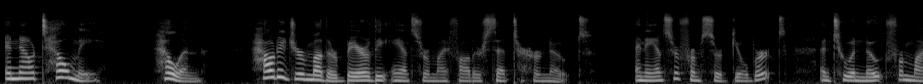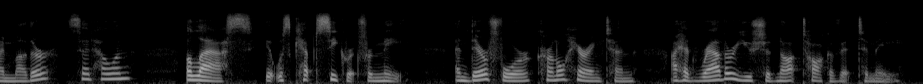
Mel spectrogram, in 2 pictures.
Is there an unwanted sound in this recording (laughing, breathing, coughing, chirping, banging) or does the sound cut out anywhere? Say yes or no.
no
